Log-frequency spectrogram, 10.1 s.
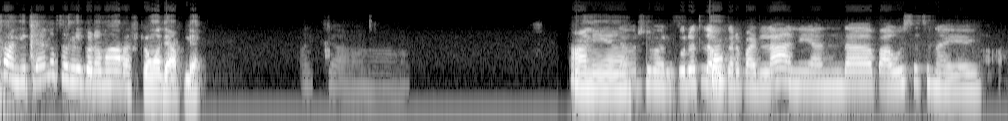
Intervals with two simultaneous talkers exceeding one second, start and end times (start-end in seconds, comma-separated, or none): none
